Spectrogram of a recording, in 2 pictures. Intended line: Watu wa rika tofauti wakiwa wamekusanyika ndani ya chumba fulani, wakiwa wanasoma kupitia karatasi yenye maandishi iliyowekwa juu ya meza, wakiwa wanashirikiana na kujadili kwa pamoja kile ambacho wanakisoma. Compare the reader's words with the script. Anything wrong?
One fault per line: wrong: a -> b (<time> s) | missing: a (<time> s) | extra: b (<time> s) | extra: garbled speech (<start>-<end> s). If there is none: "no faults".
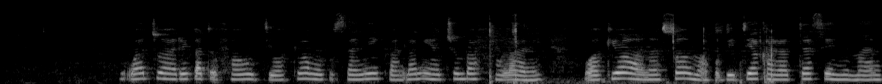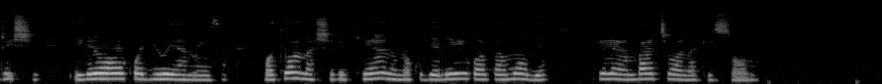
no faults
